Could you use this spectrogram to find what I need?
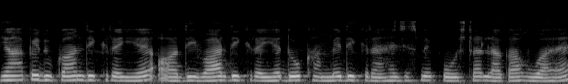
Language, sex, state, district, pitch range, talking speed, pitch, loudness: Hindi, female, Bihar, Gopalganj, 175-195 Hz, 230 wpm, 180 Hz, -25 LUFS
